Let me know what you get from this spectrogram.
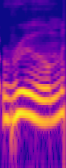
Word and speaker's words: room: I say room. It's like a hard oo, like broom, room.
